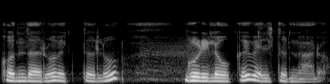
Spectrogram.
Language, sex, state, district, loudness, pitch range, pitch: Telugu, female, Telangana, Hyderabad, -17 LUFS, 155-215 Hz, 170 Hz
